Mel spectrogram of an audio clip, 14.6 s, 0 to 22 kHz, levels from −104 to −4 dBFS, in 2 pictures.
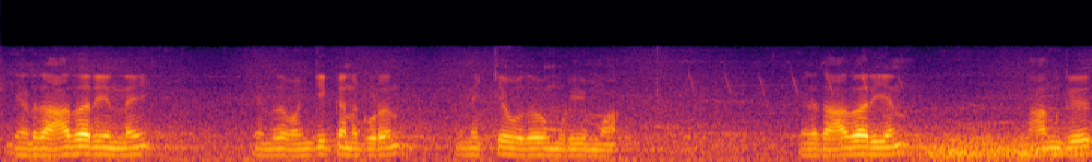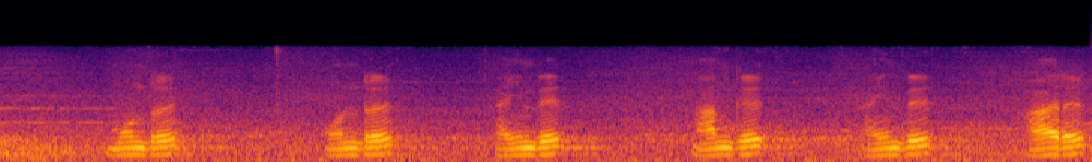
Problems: background sounds at intervals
